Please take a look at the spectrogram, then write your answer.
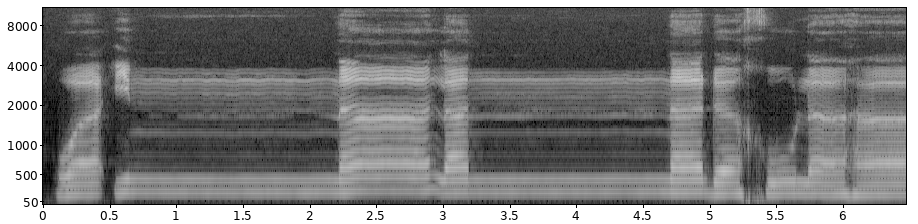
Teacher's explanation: Nah, ini idgham bigunnah berarti. Masukin langsung ke nunnya yang kedua, yang ditasdidkan. Jangan lupa ditahan 3 harokat.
